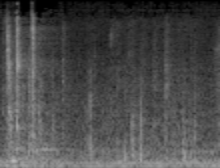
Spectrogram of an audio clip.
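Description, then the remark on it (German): A door in an empty bank opens with a quick clattering burst of bright, scraping clicks at the start, followed by softer knocks and rattles over a steady low hum. “Durch diese Tür”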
